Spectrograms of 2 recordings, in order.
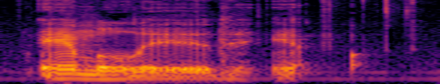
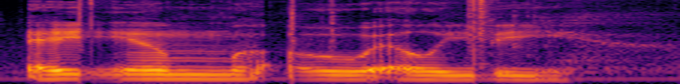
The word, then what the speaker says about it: AMOLED: It's got a, what is it, a 3.7 inch AMOLED display, which I have a hard time pronouncing for some reason, but it's AMOLED, AMOLED.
